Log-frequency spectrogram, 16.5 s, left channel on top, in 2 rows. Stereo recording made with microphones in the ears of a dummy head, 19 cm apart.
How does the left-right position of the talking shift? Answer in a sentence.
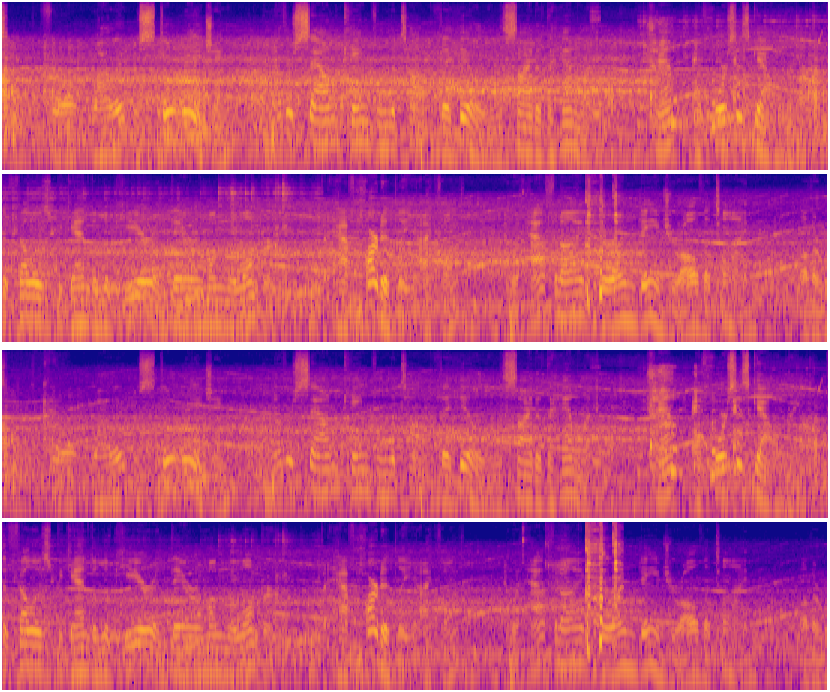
You can hear the talking move from left to right and back again.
